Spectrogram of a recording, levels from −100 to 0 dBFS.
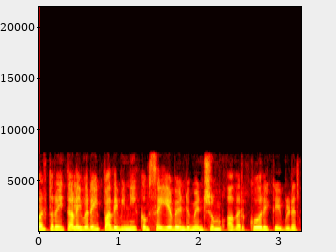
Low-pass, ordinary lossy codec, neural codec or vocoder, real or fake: none; none; codec, 16 kHz, 4 kbps, FunCodec, trained on LibriTTS, 50 frames a second; fake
